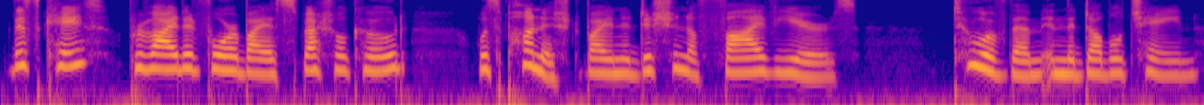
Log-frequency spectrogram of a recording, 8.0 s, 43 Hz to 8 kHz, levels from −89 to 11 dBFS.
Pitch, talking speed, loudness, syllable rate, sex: 225 Hz, 170 wpm, -20 LUFS, 4.7 syllables/s, female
